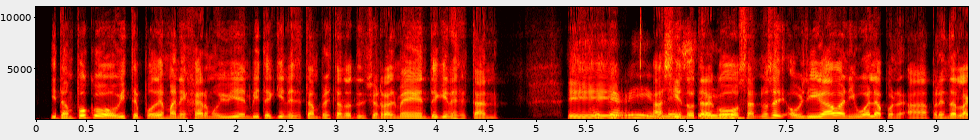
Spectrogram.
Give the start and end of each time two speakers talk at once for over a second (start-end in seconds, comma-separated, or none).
5.5-7.0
